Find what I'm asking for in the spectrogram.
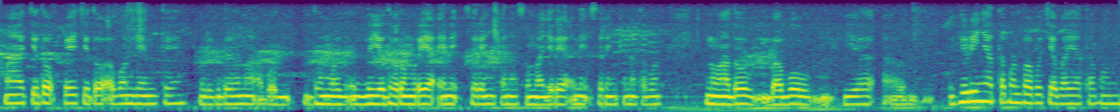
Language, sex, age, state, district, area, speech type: Santali, female, 45-60, Jharkhand, Bokaro, rural, spontaneous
